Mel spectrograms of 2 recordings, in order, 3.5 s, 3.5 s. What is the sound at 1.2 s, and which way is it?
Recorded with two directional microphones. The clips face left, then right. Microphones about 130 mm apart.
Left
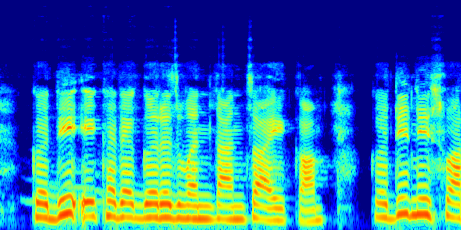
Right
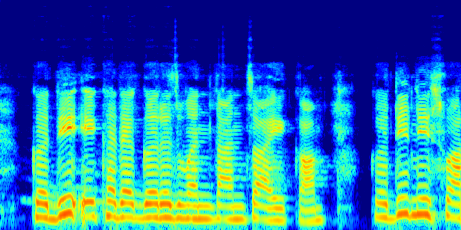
A woman's voice, 65° left (ahead or behind).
